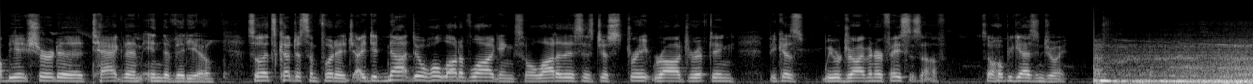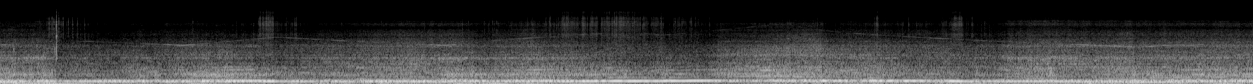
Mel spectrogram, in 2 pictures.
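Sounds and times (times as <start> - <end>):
car engine at high revs: 11.0 - 25.0.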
